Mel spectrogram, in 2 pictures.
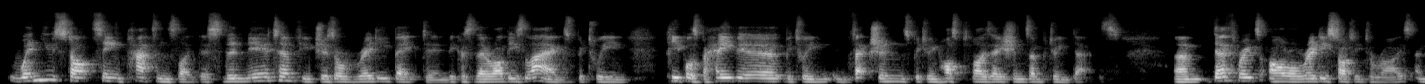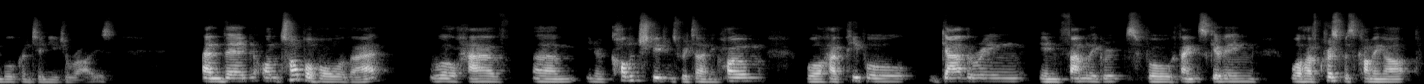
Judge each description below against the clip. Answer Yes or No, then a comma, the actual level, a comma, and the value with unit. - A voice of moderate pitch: No, low, 130 Hz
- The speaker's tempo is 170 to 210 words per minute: No, average, 155 wpm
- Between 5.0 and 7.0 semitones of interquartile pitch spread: No, average, 3.2 semitones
